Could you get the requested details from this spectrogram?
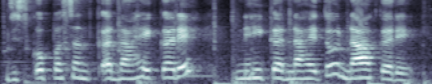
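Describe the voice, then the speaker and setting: A woman's voice: on the high side, moderate pace, faint music behind, lightly acted. A woman voicing a rebellious young bride-to-be who speaks indignantly and outspokenly. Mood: defiant.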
